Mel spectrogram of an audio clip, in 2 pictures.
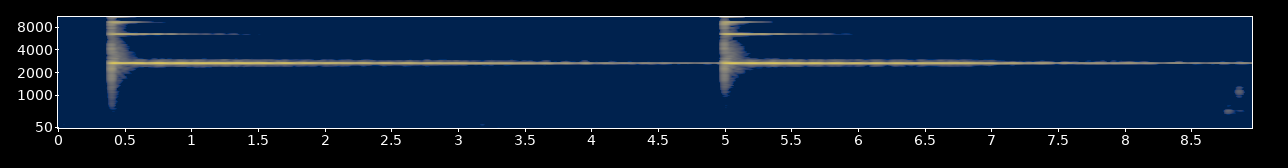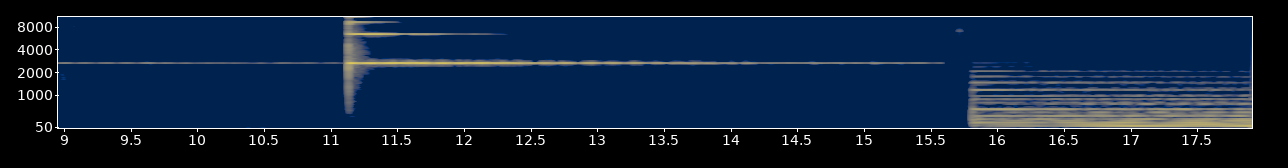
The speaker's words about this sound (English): When you hear the sounds of the chime, gently coming back into this space.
